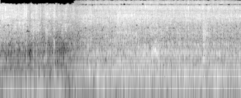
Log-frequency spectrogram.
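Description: Tap water running over a spotted bass in a kitchen sink for about the first second and a half, then a cut to oil sizzling steadily as pieces of spotted bass deep-fry in a pan.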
